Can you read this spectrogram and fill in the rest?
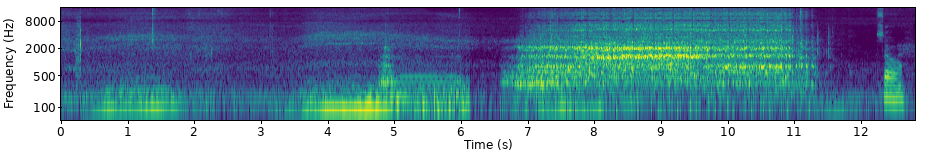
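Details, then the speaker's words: Craftsman Professional self-propelled mower with 179cc Kawasaki engine, weak battery (10.5 dropping to 4.5 when cranking) jump-started from a 50-amp engine-start charger: the engine spins over steadily for several seconds. The starter works. "there, it turns over. So the jump start was enough to turn over the motor, so we know the starter works."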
